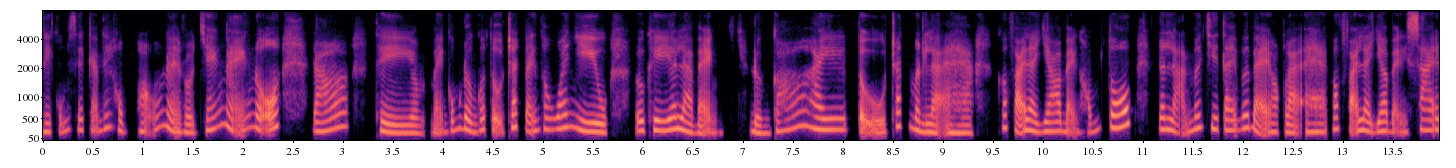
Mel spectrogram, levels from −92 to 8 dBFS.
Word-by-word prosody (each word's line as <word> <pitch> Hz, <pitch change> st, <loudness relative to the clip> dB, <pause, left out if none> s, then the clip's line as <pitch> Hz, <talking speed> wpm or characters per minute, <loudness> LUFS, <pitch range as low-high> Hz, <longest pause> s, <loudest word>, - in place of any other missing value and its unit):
thì 200 Hz, -, -1 dB
cũng 195 Hz, +4 st, -9 dB
sẽ 245 Hz, -1 st, -5 dB
cảm -, -, -6 dB
thấy 290 Hz, +4 st, -4 dB
hụt 220 Hz, -4 st, -3 dB
hẫng 260 Hz, +9 st, -4 dB
nè, 270 Hz, -, +1 dB
rồi 185 Hz, -1 st, -1 dB
chán 260 Hz, +9 st, -3 dB
nản 290 Hz, -2 st, -2 dB
nữa. 290 Hz, +3 st, +4 dB, 0.3 s
Đó, 245 Hz, +9 st, 0 dB, 0.3 s
thì, 185 Hz, -4 st, +2 dB
ừm, 175 Hz, -1 st, -1 dB
bạn 200 Hz, -, -5 dB
cũng 230 Hz, +5 st, -4 dB
đừng 235 Hz, -7 st, +3 dB
có 245 Hz, -, 0 dB
tự -, -, +1 dB
trách 300 Hz, +1 st, +2 dB
bản 220 Hz, +2 st, -1 dB
thân 260 Hz, +1 st, -3 dB
quá 285 Hz, +2 st, +3 dB
nhiều, 210 Hz, -10 st, +3 dB, 0.3 s
đôi 225 Hz, +1 st, +2 dB
khi 235 Hz, 0 st, +2 dB
á 255 Hz, -, +5 dB
là 250 Hz, -7 st, +3 dB
bạn 180 Hz, +1 st, 0 dB, 0.3 s
đừng 175 Hz, -4 st, -1 dB
có 215 Hz, -, -3 dB, 0.3 s
hay 255 Hz, -1 st, +2 dB
tự -, -, +3 dB, 0.2 s
trách 320 Hz, 0 st, -1 dB
mình 240 Hz, -7 st, +1 dB
là, 190 Hz, -1 st, +3 dB
à, 180 Hz, 0 st, 0 dB, 0.2 s
có 290 Hz, -, -3 dB
phải -, -, +5 dB
là 235 Hz, -, +5 dB
do 210 Hz, +1 st, +1 dB
bạn 205 Hz, 0 st, -2 dB
hổng 190 Hz, +5 st, -7 dB
tốt 315 Hz, +5 st, +6 dB, 0.2 s
nên 260 Hz, -1 st, +2 dB
là 235 Hz, -4 st, +2 dB
ảnh 210 Hz, -, -5 dB
mới 280 Hz, -, +2 dB
chia 275 Hz, -3 st, -1 dB
tay 240 Hz, -1 st, 0 dB
với 285 Hz, +4 st, +1 dB
bạn, 285 Hz, -, +2 dB
hoặc 195 Hz, 0 st, -3 dB
là, 185 Hz, -, +3 dB
à, 195 Hz, -2 st, -1 dB
có 265 Hz, -, 0 dB
phải -, -, +2 dB
là 235 Hz, -, +4 dB
do 210 Hz, +2 st, +1 dB
bạn 195 Hz, -2 st, -5 dB
sai 240 Hz, +4 st, 0 dB
ở 250 Hz, -, 0 dB
235 Hz, 270 wpm, -21 LUFS, 200-265 Hz, 0.3 s, tốt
